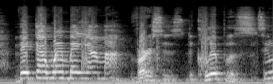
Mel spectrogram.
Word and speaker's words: Wembanyama: Victor Wembanyama versus the Clippers.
